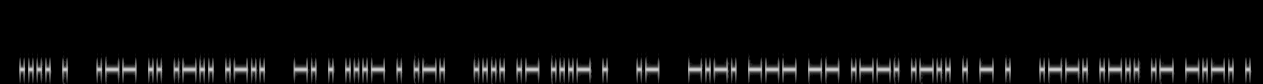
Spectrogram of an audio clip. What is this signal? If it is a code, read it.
Morse code, heard as a keyed tone, about 28 wpm, 700 Hz. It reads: HE WILL NEVER HAVE A COMPLETE PLACE
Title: Sentences from Top 1000 Words - Review Part 2 - 28wpm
